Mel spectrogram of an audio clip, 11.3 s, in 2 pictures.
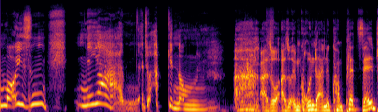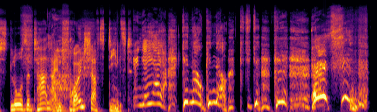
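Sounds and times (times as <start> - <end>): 
speech: 0.1 - 11.2
sneeze: 10.6 - 11.2.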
